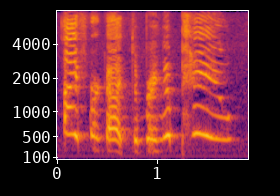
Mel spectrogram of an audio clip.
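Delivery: very high squeaky voice with a nervous laugh; tiny chipmunk voice, laughing. Acted. Chipmunk laughing off Bear's warning, high squeaky voice. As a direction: giggle it out high and small.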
